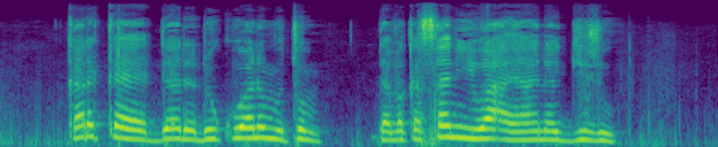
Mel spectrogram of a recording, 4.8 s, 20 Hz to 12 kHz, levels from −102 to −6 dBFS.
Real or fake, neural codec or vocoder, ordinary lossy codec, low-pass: real; none; AAC, 48 kbps; 10.8 kHz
